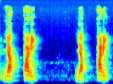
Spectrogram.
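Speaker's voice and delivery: やっぱり cut short after や, silent beat, then ぱり burst out loud; sokuon pause demo. Shown as a demonstration. Teacher models the small-tsu pause for learners, held then released. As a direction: punch out やっぱり in two halves round a held stop. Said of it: "这种感觉啊".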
